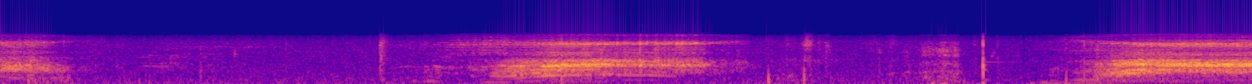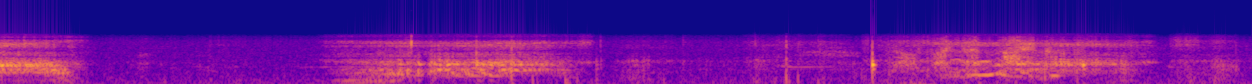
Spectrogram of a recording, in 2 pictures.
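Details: An adult man snoring very loudly, as he always does: loud, rough snores on each breath in, about four in twelve seconds, with quiet pauses between; heavy snoring.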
